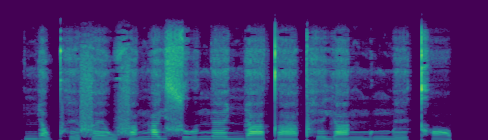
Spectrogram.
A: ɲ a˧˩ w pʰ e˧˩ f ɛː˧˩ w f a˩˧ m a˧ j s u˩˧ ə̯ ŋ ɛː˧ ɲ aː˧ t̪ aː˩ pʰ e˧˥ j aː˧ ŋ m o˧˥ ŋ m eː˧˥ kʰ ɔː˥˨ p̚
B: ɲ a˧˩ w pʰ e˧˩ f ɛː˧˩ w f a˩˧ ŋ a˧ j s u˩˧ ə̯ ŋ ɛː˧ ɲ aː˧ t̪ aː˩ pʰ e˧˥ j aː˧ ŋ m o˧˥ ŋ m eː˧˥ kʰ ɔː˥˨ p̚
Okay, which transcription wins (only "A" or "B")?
B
